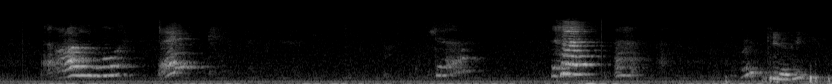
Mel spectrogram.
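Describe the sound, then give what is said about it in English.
A cat meows about five times in short, separate calls spread across several seconds, moderately loud, with a steady low hum underneath. “Hi, Kitty. Kitty.”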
